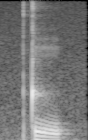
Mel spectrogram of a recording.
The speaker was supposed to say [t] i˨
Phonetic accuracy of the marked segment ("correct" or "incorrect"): correct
